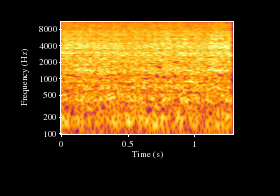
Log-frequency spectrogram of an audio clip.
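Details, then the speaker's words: Maruti Suzuki WagonR after AC compressor repair (compressor had stuck, clutch sparked, engine loaded down), regassed with R134A: smooth, even idle with AC on, no rattle or grinding from the compressor, cooling properly; normal AC compressor operation. "तर पाहू शकता AC एकदम proper वर्किंगमध्ये आहे. कुठल्याही प्रकारचा AC कॉम्प्रेसरमधून आवाज येत नाही आहे. एकदम स्मूथली वर्क होत आहे."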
